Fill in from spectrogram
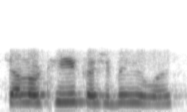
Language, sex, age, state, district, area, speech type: Kashmiri, female, 30-45, Jammu and Kashmir, Bandipora, rural, conversation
